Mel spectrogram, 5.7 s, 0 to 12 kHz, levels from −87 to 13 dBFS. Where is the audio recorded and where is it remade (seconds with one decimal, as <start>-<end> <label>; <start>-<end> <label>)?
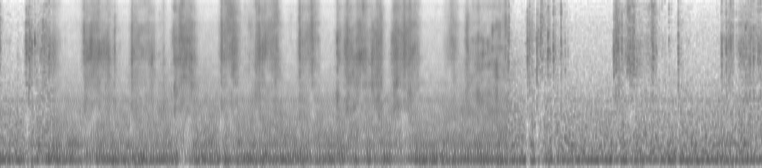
0.0-0.4 recorded; 0.4-3.8 remade; 3.8-5.7 recorded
